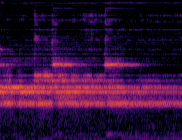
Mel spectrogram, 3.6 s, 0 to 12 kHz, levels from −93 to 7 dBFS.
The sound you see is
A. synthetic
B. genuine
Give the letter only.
A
